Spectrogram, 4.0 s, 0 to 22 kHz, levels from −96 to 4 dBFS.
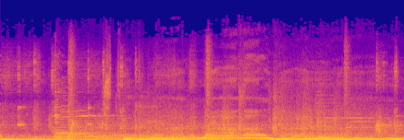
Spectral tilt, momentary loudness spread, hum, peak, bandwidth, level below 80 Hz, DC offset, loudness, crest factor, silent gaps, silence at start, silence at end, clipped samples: -6 dB/octave; 3 LU; none; 0 dBFS; 16 kHz; -18 dBFS; under 0.1%; -11 LUFS; 10 dB; none; 0 s; 0 s; under 0.1%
